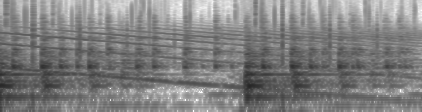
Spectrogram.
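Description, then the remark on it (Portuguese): A cat meows in two long, drawn-out calls that slide downward in pitch, fairly loud over a steady pattern of light tapping and clicking. “Outro gato.”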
